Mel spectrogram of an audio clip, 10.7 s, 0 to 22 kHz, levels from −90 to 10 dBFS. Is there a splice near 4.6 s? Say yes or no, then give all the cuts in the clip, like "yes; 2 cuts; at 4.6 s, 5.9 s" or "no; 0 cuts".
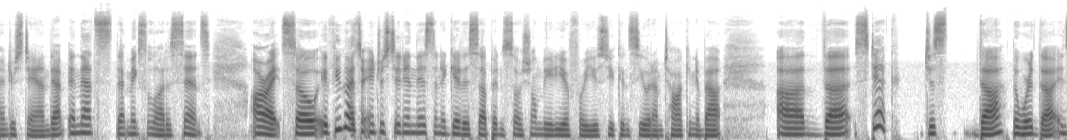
yes; 1 cut; at 4.6 s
